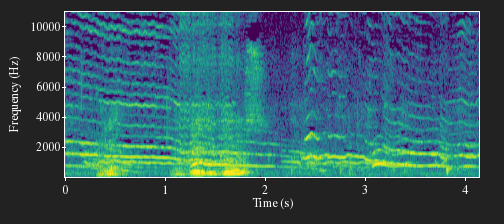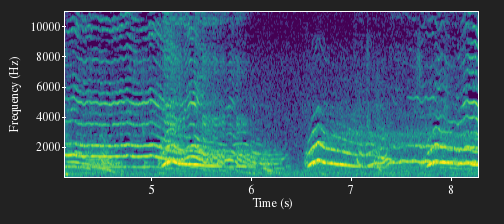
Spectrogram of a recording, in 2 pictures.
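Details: Golden retriever puppies, playful pups, give high wavering whines and howl-like cries that slide up and then fall, repeated in overlapping bursts, with faint human voices in the background.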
